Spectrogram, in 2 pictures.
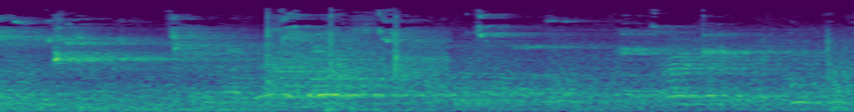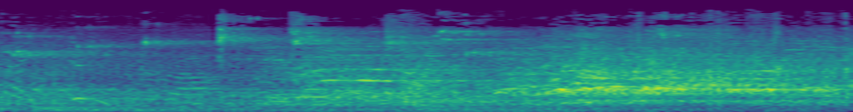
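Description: Basketball game in a gym: a basketball bouncing on the hardwood floor, short high-pitched sneaker squeaks, and voices calling out, loudest near the end.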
